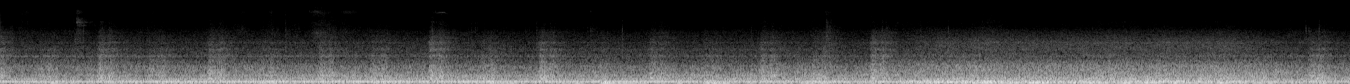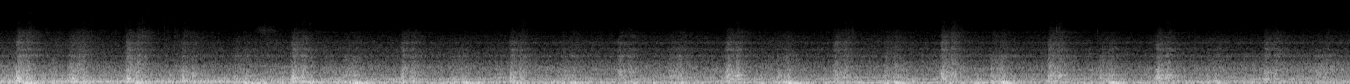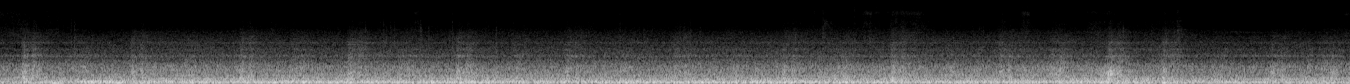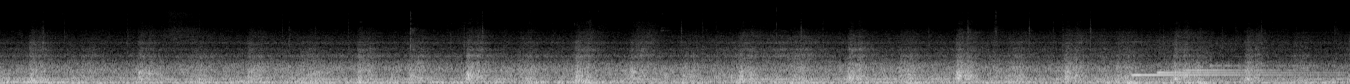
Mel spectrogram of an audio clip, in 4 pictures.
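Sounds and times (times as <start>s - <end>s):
rail joint clicks: 0.0s - 54.0s
train wheel rumble: 0.0s - 54.0s
diesel engine drone: 51.8s - 54.0s.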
